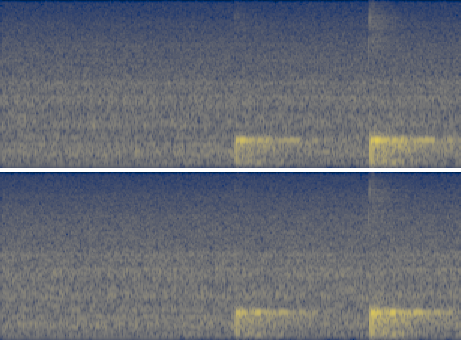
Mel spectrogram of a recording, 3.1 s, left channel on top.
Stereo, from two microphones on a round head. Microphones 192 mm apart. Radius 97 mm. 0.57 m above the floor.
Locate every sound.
1.6 s a pop: 5° left (ahead or behind), 3.5 m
